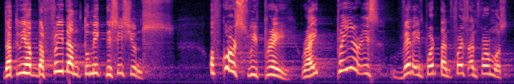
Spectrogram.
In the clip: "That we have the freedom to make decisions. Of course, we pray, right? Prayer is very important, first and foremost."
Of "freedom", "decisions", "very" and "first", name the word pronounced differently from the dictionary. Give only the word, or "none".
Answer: decisions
